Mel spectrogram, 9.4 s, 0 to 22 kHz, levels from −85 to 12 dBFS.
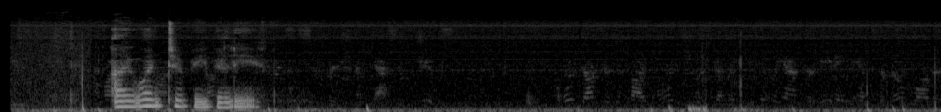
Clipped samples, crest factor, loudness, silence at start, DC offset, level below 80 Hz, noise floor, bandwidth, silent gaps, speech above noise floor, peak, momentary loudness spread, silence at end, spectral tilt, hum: under 0.1%; 22 dB; -37 LUFS; 0.1 s; under 0.1%; -54 dBFS; -56 dBFS; 14.5 kHz; none; 23 dB; -18 dBFS; 23 LU; 0 s; -5 dB/octave; none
